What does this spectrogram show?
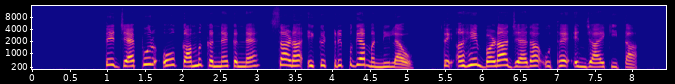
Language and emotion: Dogri, neutral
